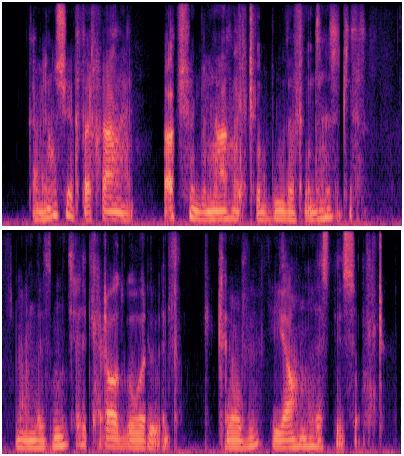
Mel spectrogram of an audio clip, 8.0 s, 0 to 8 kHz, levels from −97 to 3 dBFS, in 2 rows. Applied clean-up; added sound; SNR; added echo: neural diffusion model UNIVERSE++.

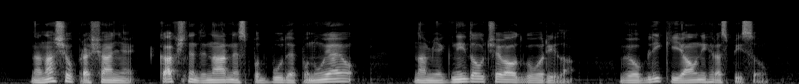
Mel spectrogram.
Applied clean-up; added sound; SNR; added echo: none; none; none; none.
